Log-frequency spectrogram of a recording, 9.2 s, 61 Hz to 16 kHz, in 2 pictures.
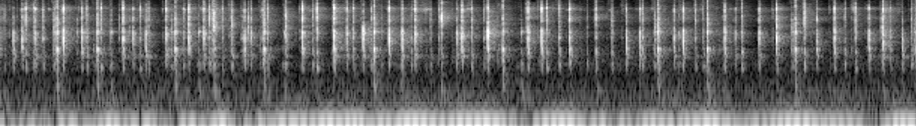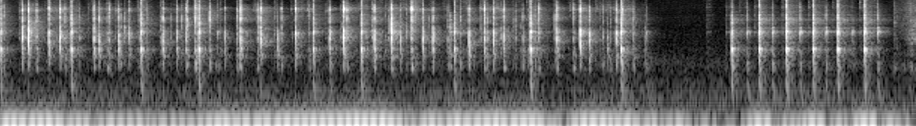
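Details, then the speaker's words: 4398 full-size keyboard, aluminum plate, Gateron X R2 switches, lubed Staebies v2 stabilizers, spacebar screw removed with ABS spacebar: even crisp soft muted key clacks, looser and quieter than with screw; normal typing sound. "yeah that sounds nice actually it sounds a a lot a lot better I think it kind of sounds like yeah sounds like looser and it's nicer"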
